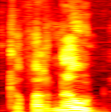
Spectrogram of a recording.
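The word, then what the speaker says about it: Capernaúm: Y para la parte occidental estaba una ciudad también espectacular que se conoce, que es la ciudad de Capernaú. Para algunos su pronunciación oica es Cafarnaú.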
